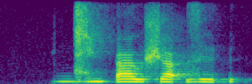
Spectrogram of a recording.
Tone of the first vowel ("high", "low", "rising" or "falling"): falling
